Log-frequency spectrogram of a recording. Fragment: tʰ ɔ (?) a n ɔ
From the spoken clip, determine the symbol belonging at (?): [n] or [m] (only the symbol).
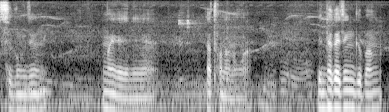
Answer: n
